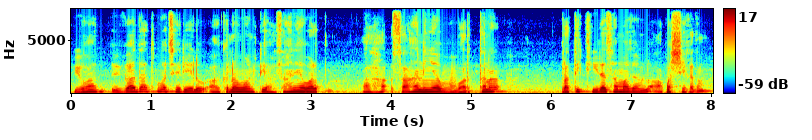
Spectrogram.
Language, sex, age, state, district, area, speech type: Telugu, male, 18-30, Telangana, Ranga Reddy, urban, spontaneous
